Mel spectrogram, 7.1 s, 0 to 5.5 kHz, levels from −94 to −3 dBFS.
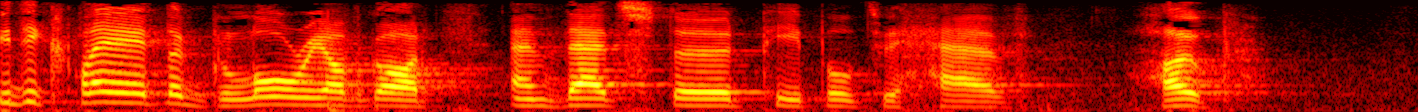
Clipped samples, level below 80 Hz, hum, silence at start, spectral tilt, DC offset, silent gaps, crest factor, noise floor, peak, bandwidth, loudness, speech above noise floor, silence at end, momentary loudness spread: under 0.1%; -64 dBFS; none; 0 s; -6 dB/octave; under 0.1%; none; 20 dB; -67 dBFS; -8 dBFS; 5.4 kHz; -28 LUFS; 39 dB; 0.85 s; 14 LU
